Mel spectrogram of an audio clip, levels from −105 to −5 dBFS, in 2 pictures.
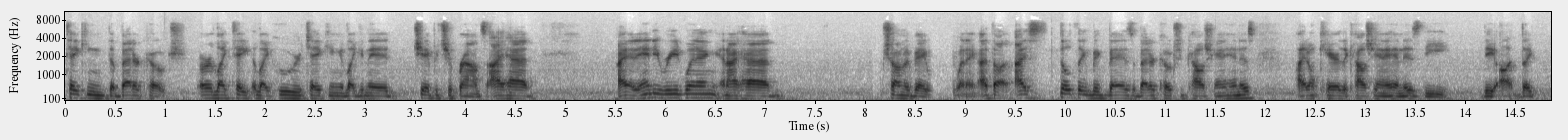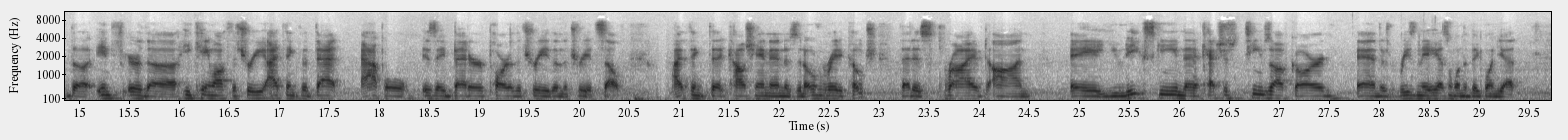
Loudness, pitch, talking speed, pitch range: -25 LUFS, 110 Hz, 230 wpm, 105-120 Hz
